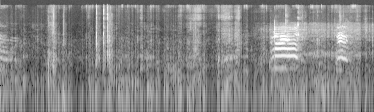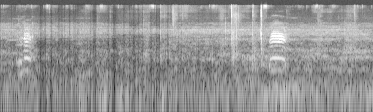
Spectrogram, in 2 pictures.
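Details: Domestic cat, described as expressive, giving a few short, tonal meows spaced a second or more apart, with a longer gap before the last one, over a steady background hiss and rustling.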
